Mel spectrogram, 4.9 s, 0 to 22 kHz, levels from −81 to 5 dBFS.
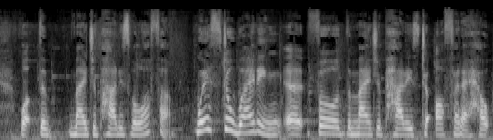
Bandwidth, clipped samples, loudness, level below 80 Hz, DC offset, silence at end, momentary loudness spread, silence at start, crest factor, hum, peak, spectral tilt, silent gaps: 17 kHz; under 0.1%; -18 LUFS; -46 dBFS; under 0.1%; 0 s; 4 LU; 0 s; 16 dB; none; -2 dBFS; -4.5 dB/octave; none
